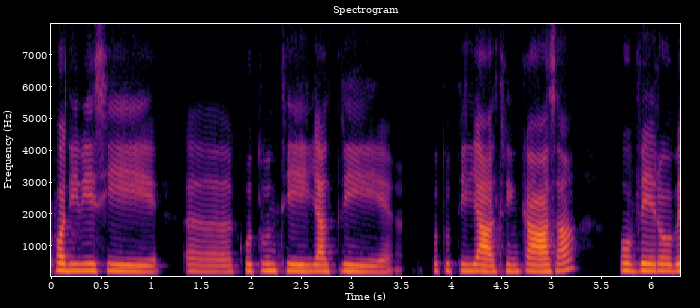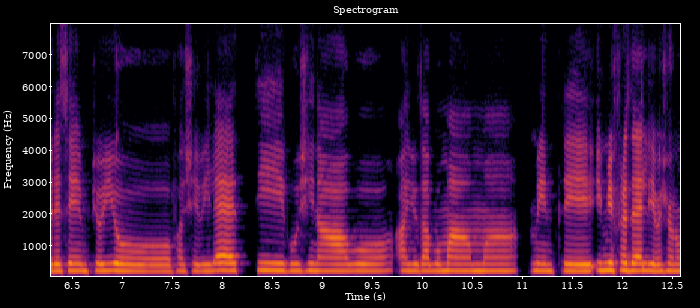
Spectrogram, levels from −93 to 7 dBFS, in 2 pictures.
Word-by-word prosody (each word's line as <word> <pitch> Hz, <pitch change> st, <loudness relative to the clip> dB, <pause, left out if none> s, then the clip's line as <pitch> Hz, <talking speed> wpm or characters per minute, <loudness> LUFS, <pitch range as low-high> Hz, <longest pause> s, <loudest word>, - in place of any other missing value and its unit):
po' 230 Hz, -, +3 dB
divisi, 210 Hz, -3 st, -1 dB, 0.2 s
uhm, 190 Hz, -1 st, -9 dB
con 205 Hz, +2 st, -5 dB
tutti 210 Hz, -1 st, -1 dB
gli 200 Hz, -, -2 dB
altri 195 Hz, -2 st, -2 dB
ehm, 230 Hz, +6 st, -13 dB, 0.3 s
con 215 Hz, -, -10 dB
tutti 215 Hz, 0 st, -8 dB
gli 205 Hz, 0 st, -1 dB
altri 195 Hz, 0 st, +3 dB
in 195 Hz, -1 st, -4 dB
casa. 205 Hz, +6 st, +2 dB, 0.5 s
Ovvero, 215 Hz, 0 st, +1 dB
per 210 Hz, +1 st, +1 dB
esempio, 215 Hz, 0 st, -1 dB
io 205 Hz, -2 st, +1 dB
facevo 205 Hz, +1 st, -6 dB
i 205 Hz, -, -1 dB
letti, 225 Hz, 0 st, +2 dB
cucinavo, 210 Hz, 0 st, -1 dB
aiutavo 215 Hz, 0 st, -2 dB
mamma, 215 Hz, 0 st, 0 dB
mentre 215 Hz, -1 st, -2 dB
i 210 Hz, +2 st, +3 dB
miei 230 Hz, 0 st, +6 dB
fratelli 225 Hz, -1 st, +4 dB
facevano 210 Hz, 0 st, -1 dB
210 Hz, 140 wpm, -25 LUFS, 200-215 Hz, 0.5 s, miei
